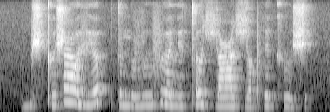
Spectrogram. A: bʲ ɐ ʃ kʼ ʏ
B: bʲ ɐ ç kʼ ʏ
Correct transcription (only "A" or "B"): A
